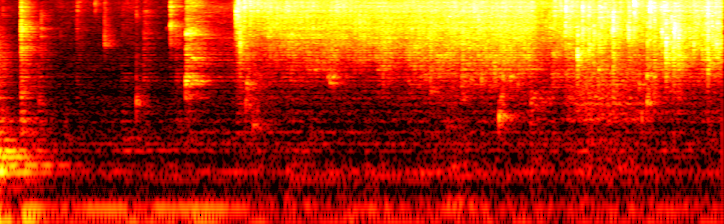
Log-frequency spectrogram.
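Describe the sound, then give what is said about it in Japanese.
After a few quiet clicks and handling sounds, shower water suddenly bursts on and hisses steadily, with splashing growing a little busier toward the end. No one speaks. “シャワー熱くない？”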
